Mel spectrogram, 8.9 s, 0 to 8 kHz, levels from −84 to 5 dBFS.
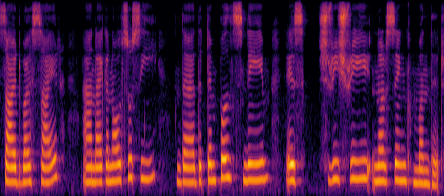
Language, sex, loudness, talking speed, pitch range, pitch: English, female, -18 LUFS, 120 wpm, 225-265 Hz, 245 Hz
